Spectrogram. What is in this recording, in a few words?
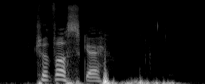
"Treviscoe", "Trevosker"; place names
